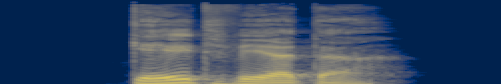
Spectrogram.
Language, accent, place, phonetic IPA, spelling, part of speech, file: German, Germany, Berlin, [ˈɡɛltˌveːɐ̯tɐ], geldwerter, adjective, De-geldwerter.ogg
- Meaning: inflection of geldwert: 1. strong/mixed nominative masculine singular 2. strong genitive/dative feminine singular 3. strong genitive plural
